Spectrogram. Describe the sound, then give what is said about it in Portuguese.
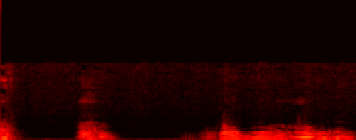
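A dog gives a short, sharp bark and then a longer, wavering howl-like cry, clear and alone with no talk. “Ladra o que quiseres.”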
